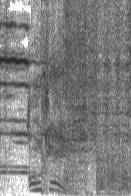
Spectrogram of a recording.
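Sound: telephone ringing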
